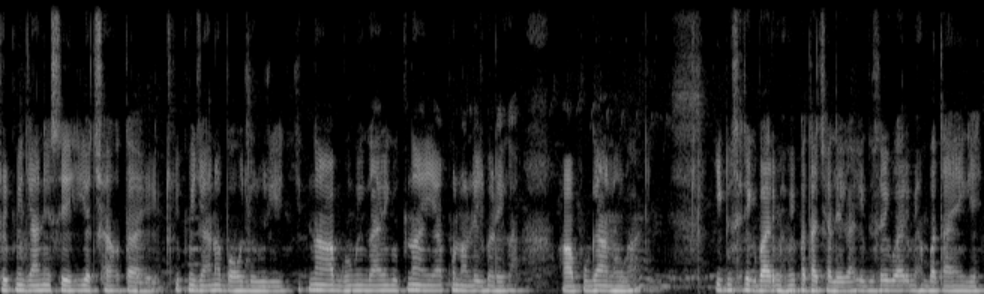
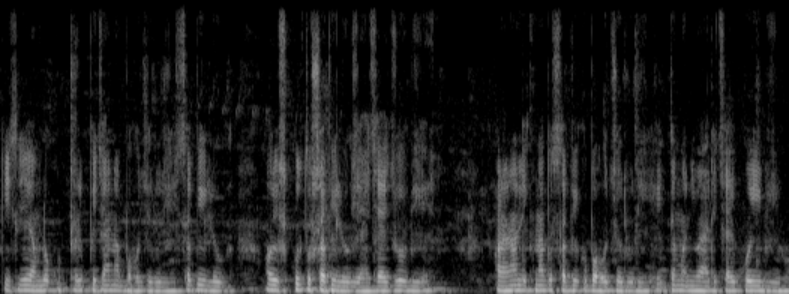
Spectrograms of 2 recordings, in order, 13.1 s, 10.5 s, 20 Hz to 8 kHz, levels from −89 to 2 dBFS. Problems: none marked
